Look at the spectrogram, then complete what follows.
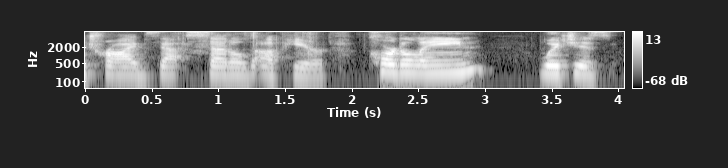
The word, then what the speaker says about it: Coeur d'Alene: Coeur d'Alene, which is spelled Courdalene, and it's pronounced Coeur d'Alene.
